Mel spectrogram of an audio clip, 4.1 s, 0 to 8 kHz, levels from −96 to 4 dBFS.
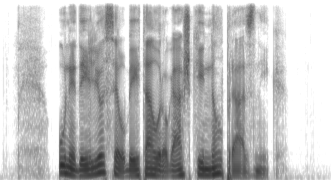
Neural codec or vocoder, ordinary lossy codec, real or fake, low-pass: none; none; real; 7.2 kHz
